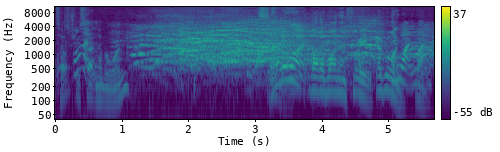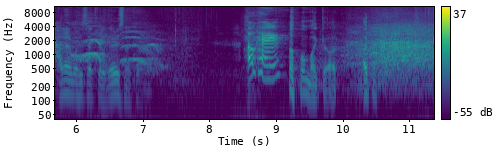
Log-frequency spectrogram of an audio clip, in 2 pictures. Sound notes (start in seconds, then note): 1.1 audience shouting; 10.1 laughs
